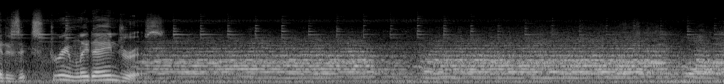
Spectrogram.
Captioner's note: crossing bells dinging; train hoots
